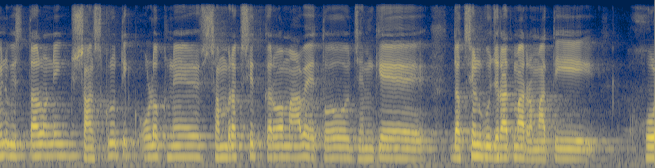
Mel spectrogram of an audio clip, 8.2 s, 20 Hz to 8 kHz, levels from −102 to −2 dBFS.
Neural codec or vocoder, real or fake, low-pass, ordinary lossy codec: none; real; 7.2 kHz; none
